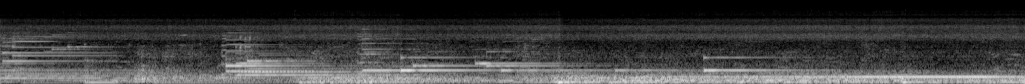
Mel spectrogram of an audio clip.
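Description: Electric piano playing slow, held notes in a song's outro, over a thunder-and-rain sound effect that swells about three seconds in.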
